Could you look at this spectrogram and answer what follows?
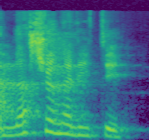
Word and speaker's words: nationalité: Quelle est ta nationalité? Quelle est ta nationalité? Quelle est ta nationalité? Se escreve com T, mas a gente fala como se fosse um S, tá? Dois S's.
